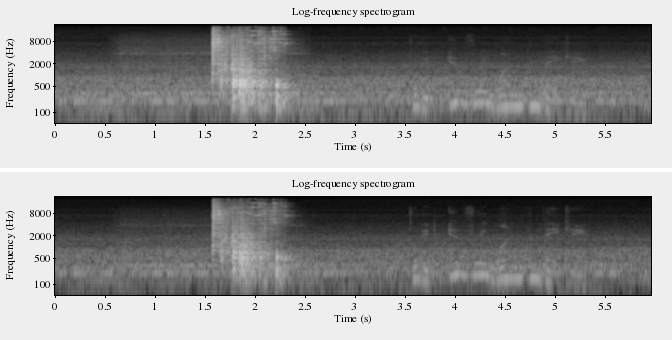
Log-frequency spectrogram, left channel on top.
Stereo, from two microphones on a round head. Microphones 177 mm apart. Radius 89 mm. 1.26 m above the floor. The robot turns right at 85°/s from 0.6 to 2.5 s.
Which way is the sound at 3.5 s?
25° right (ahead or behind).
